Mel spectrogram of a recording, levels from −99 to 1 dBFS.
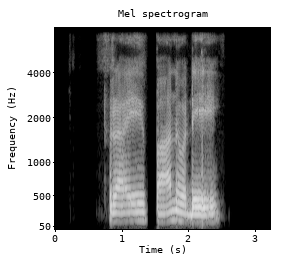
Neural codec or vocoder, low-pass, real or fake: vocoder, 22.05 kHz, 80 mel bands, WaveNeXt; 7.2 kHz; fake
